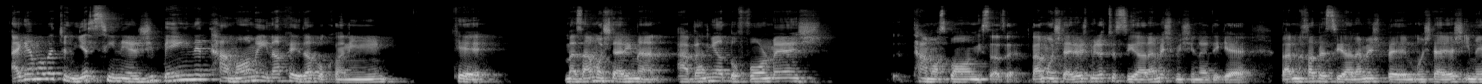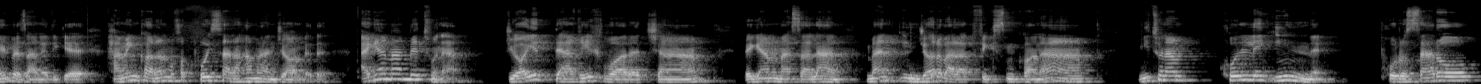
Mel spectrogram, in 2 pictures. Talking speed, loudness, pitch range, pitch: 135 wpm, -21 LUFS, 120-165 Hz, 135 Hz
